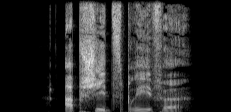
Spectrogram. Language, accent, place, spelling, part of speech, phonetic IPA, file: German, Germany, Berlin, Abschiedsbriefe, noun, [ˈapʃiːt͡sˌbʁiːfə], De-Abschiedsbriefe.ogg
- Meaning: nominative/accusative/genitive plural of Abschiedsbrief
